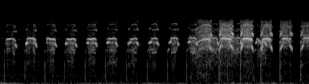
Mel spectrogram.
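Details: Osprey nestling, Barlinek Forest, taking a fish from its father as the mother attends: steady, evenly spaced shrill chirps that quicken and merge into a denser, more excited burst in the second half.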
